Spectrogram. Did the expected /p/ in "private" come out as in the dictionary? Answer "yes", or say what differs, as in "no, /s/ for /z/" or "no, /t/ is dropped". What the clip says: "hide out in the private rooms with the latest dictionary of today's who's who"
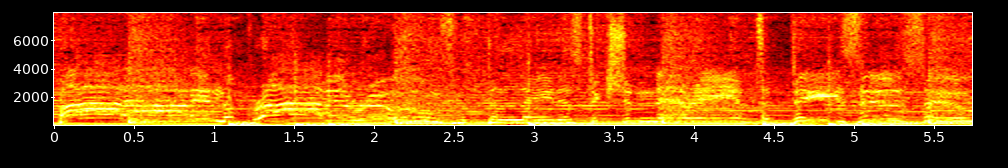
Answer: no, /b/ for /p/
